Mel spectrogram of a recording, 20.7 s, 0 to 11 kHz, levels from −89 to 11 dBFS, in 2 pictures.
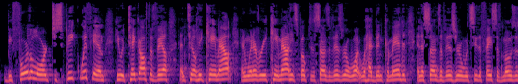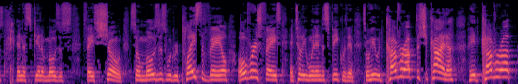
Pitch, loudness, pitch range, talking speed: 180 Hz, -22 LUFS, 170-200 Hz, 225 wpm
